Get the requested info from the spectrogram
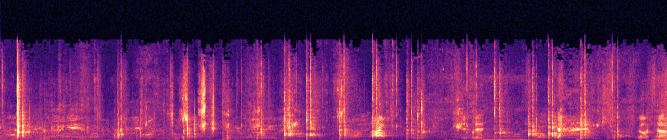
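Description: Pickleball rally: paddles strike a plastic ball in a quick, irregular run of sharp pops. Men's voices call out during the exchange.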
